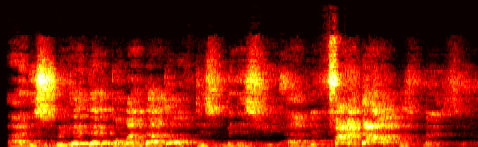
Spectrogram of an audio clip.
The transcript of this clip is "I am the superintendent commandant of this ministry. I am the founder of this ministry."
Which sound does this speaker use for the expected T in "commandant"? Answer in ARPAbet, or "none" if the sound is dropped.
T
